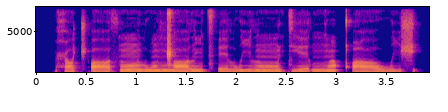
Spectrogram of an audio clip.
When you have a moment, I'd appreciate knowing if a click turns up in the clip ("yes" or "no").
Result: yes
